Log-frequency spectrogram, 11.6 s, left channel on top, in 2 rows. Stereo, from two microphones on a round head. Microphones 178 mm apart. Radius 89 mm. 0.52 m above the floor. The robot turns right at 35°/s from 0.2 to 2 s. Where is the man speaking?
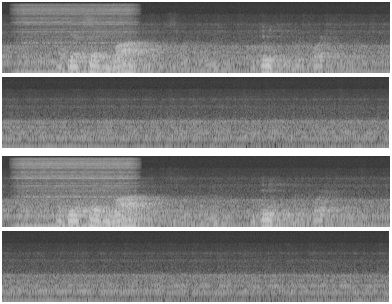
30° right (ahead or behind), 3.5 m; by 5.4 s 10° left (ahead or behind), 3.5 m.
